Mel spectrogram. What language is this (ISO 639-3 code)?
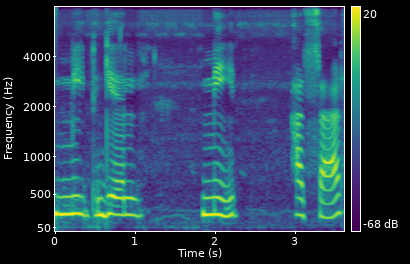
sat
